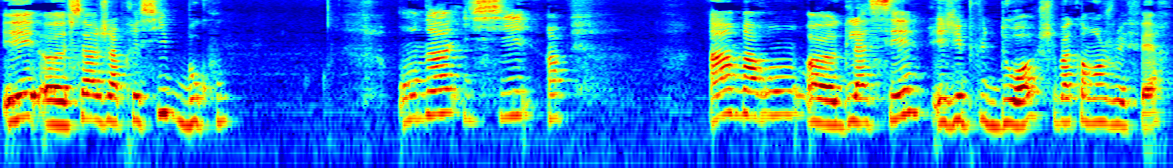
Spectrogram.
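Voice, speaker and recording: A woman's voice: on the high side, measured pace. A young woman chatting casually in a beauty product review, full of hesitations, while she has a headache. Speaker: beauty vlogger.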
